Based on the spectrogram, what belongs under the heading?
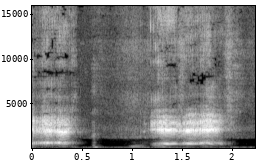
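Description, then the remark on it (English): Two loud sheep bleats: a short one first, then after a brief pause a longer, quavering bleat with a wavering tremble, no other sounds around them. “They are both loud and obnoxious sheep.”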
